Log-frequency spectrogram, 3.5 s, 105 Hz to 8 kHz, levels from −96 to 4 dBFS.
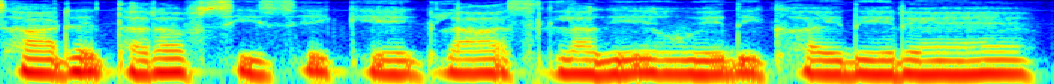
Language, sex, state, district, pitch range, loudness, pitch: Hindi, female, Jharkhand, Ranchi, 180-190 Hz, -14 LUFS, 185 Hz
